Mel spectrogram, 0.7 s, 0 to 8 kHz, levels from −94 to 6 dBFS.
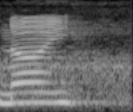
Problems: none marked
